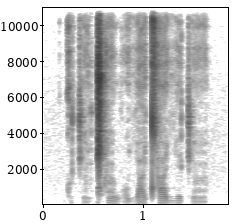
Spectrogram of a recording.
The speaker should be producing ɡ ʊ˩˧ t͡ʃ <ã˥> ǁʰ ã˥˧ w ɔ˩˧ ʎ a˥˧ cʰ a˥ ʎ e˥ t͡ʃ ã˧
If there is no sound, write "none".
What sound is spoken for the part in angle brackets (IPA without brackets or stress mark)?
ã˩˧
